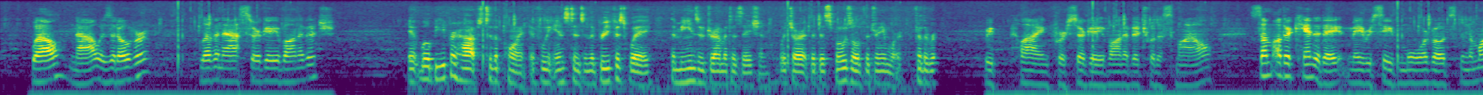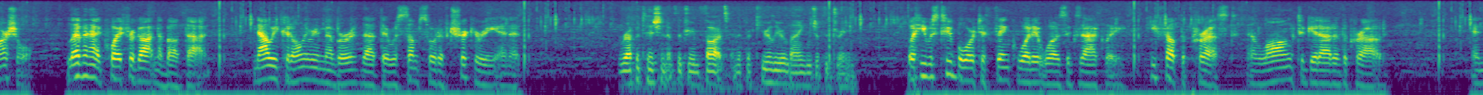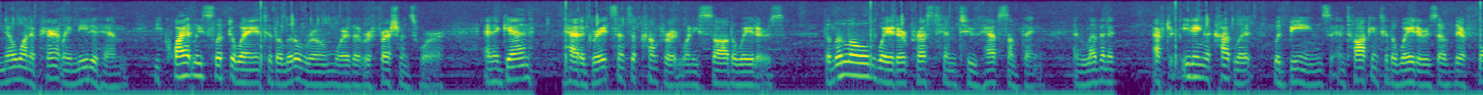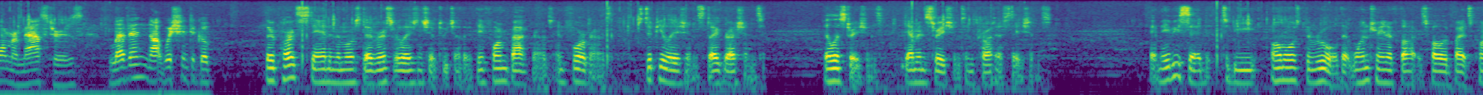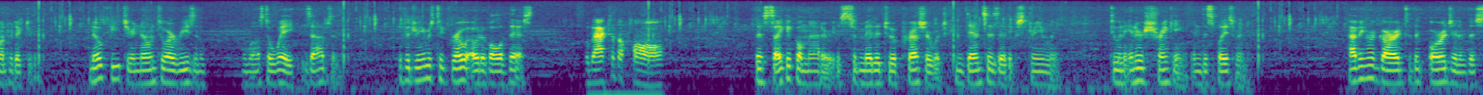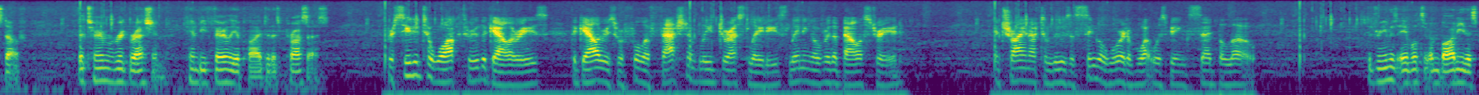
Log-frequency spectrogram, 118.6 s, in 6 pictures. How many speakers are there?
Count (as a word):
two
